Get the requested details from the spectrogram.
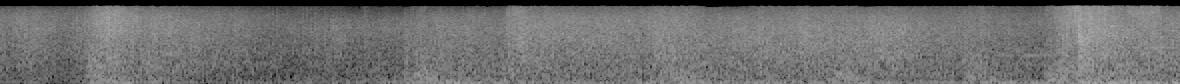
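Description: A huge creature thuds and crashes through water.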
